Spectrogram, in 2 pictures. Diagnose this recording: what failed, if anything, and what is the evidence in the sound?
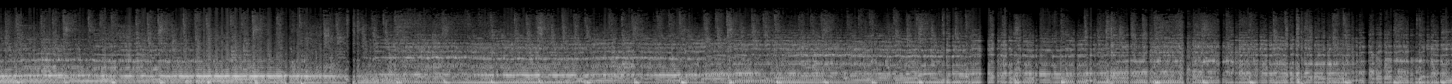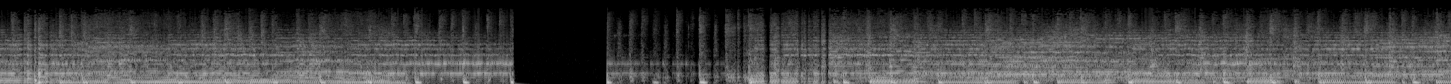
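A steady buzz at 100 Hz runs under the whole recording, and everything moves about 1.07 times too fast while the pitch stays about where it should. This is a block size mismatch (truncated) at the driver or buffer stage. One stage writes longer blocks than the next one reads, so the tail of each block is discarded. The buzz marks each cut, and the skipped audio speeds things up. The sound fits a 512-sample write block.

From 2.56 to 3.68 s, 9.44 to 15.03 s and 21.00 to 22.82 s, the sound turns choppy, with pieces missing. This is repeated packet loss (robotic sound) on the network path. Gaps come in quick succession, with the longest about 51, 79 and 64 ms in the three stretches. Each hole is patched by extending the last sound, so roughly a quarter of each stretch is concealment rather than real signal.

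At 19.65 s the sound cuts off abruptly, and only hiss remains until it returns mid-flow at 20.59 s, about a second later. This is an audio dropout to a faint residue, with the leftover hiss sitting around 35 dB below the normal level. The hard edges rule out a pause or fade. The likely cause is that the wanted signal was lost upstream while the path after the break stayed live and kept passing its own noise.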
